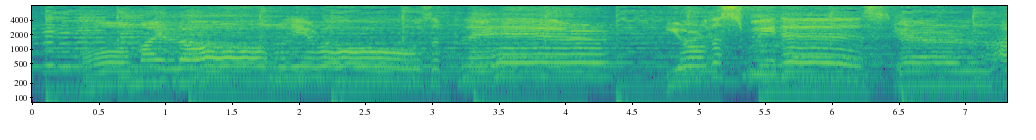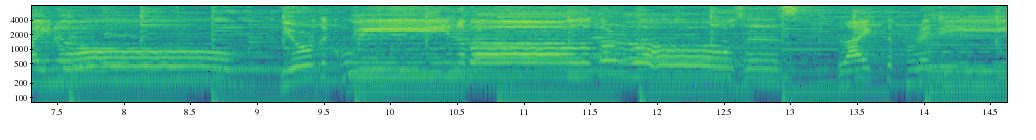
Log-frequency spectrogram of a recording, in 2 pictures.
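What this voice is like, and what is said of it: Gorgeous County Clare accent, singing. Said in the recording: “his lovely accent... listen to that gorgeous accent that he has”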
